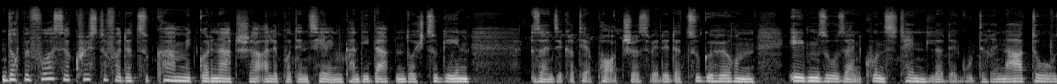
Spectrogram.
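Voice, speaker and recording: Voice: mid-range voice, darkish tone, breathy edge. A narrator reading the scripted prose of a crime story in a radio drama.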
